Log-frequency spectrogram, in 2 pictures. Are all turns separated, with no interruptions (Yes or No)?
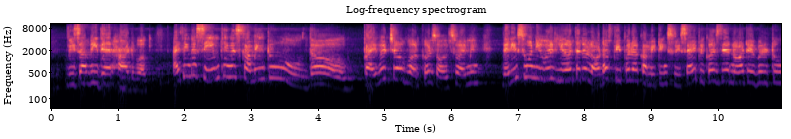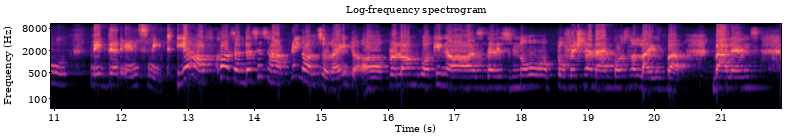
Yes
